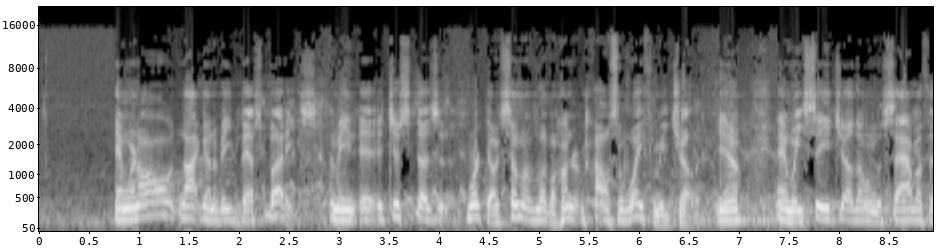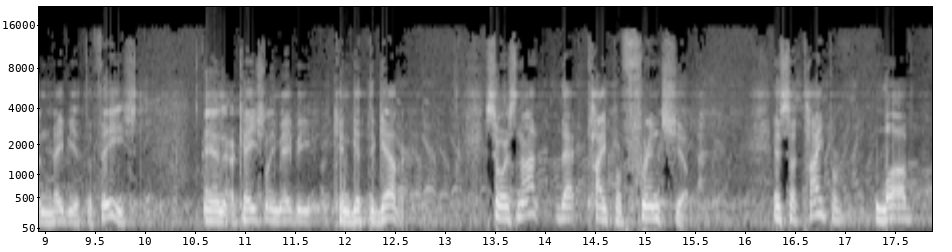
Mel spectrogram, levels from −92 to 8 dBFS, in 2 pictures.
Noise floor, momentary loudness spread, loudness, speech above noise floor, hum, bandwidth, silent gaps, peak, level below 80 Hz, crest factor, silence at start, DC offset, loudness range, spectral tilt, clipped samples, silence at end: -32 dBFS; 11 LU; -11 LUFS; 21 dB; none; 15.5 kHz; none; 0 dBFS; -46 dBFS; 12 dB; 0 s; under 0.1%; 1 LU; -5 dB/octave; 0.4%; 0 s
